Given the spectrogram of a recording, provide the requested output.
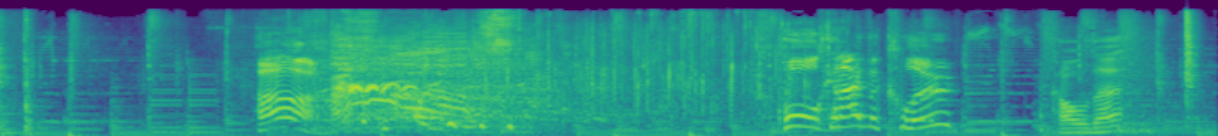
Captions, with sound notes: - Oh! - (LAUGHS) (APPLAUSE) Paul, can I have a clue? - Colder.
